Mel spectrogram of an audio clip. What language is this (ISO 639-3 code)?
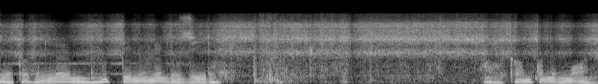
vie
